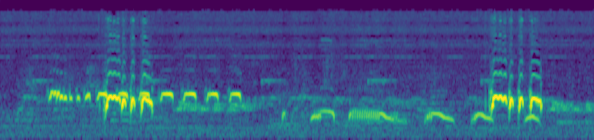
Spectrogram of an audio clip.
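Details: Local zebra doves sing in a lure recording meant to stir other doves into song. A loud, ringing, stuttering burst runs into a string of quick even coos, then slurred lower coos and another bright burst.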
